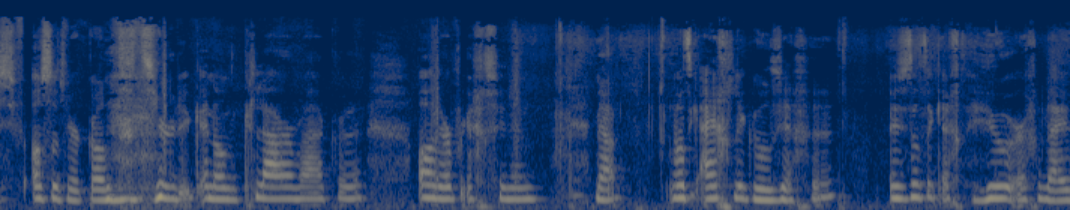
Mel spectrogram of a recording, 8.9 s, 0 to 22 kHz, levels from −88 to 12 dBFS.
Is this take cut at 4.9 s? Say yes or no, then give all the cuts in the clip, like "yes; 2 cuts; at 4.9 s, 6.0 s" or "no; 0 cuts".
no; 0 cuts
